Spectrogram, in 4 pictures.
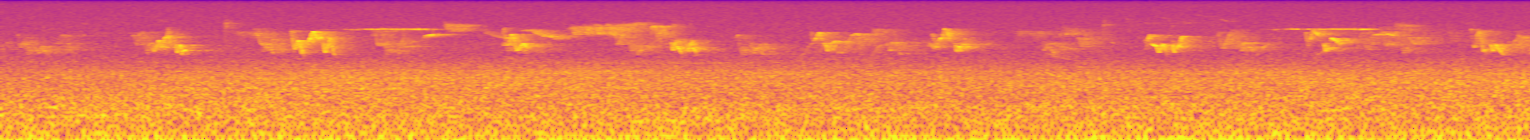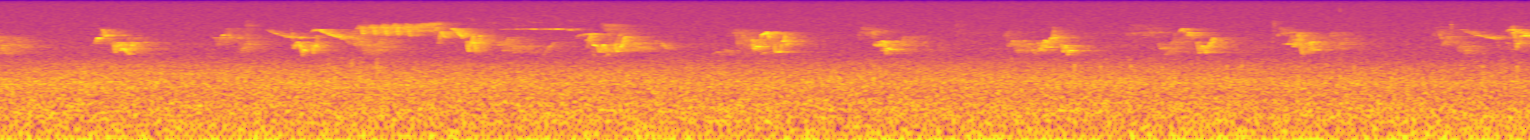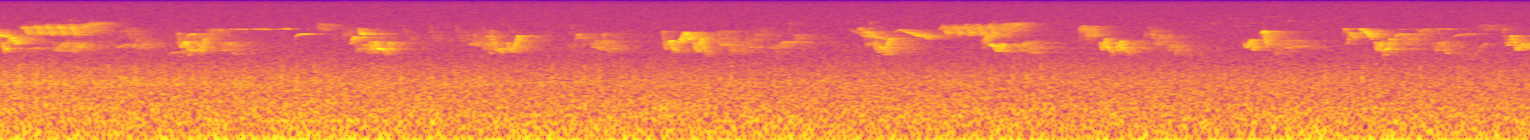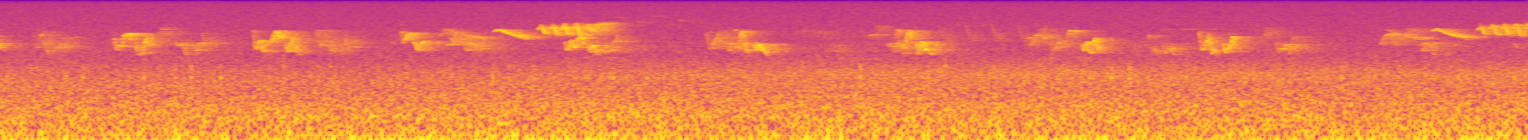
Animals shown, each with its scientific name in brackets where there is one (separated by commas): Scarlet Tanager (Piranga olivacea), Ovenbird (Seiurus aurocapilla), Red-eyed Vireo (Vireo olivaceus), Black-throated Green Warbler (Setophaga virens), Black-throated Blue Warbler (Setophaga caerulescens)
